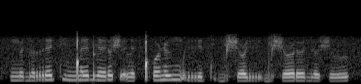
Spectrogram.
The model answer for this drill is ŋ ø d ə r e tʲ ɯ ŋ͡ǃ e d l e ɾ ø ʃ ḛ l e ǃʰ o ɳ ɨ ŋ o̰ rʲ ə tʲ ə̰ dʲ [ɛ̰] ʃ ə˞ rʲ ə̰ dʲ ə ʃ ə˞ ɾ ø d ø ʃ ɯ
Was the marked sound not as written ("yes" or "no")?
yes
